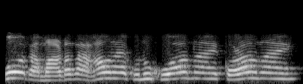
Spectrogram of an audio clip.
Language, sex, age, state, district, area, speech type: Assamese, male, 45-60, Assam, Golaghat, rural, conversation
